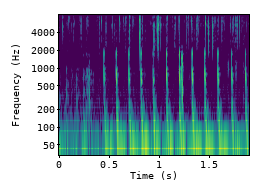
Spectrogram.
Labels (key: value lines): label: biophony, knock
recorder: SoundTrap 300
